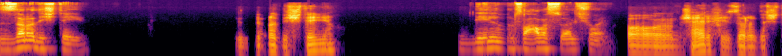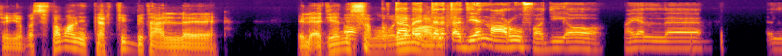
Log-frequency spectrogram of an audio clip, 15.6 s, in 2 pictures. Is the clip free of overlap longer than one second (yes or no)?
no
